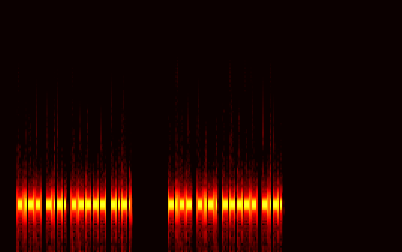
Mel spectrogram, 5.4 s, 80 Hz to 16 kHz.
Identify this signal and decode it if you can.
Morse code, heard as a keyed tone, about 51 wpm, 700 Hz. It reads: YC0C YC0C
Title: DXCC-100 Call Signs - 4 Characters - Repeated 2x - 50wpm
